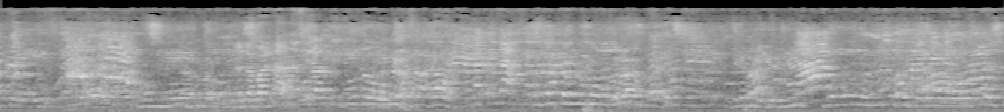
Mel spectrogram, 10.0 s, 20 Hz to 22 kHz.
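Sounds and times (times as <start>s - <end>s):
adults and children talking: 0.0s - 10.0s.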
